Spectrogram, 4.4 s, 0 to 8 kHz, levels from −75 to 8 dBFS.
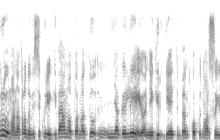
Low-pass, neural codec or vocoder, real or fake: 7.2 kHz; vocoder, 22.05 kHz, 80 mel bands, Vocos; fake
